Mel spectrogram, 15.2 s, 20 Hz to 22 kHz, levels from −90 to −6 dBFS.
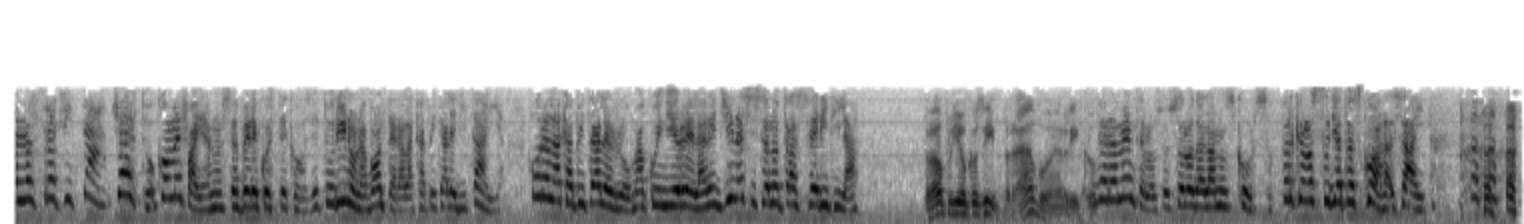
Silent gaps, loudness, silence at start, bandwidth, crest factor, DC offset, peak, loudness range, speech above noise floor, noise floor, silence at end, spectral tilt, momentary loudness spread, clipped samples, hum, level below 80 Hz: none; -17 LUFS; 0.15 s; 5.4 kHz; 16 dB; 0.7%; -2 dBFS; 3 LU; 26 dB; -43 dBFS; 0.05 s; -7.5 dB/octave; 9 LU; under 0.1%; none; -44 dBFS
